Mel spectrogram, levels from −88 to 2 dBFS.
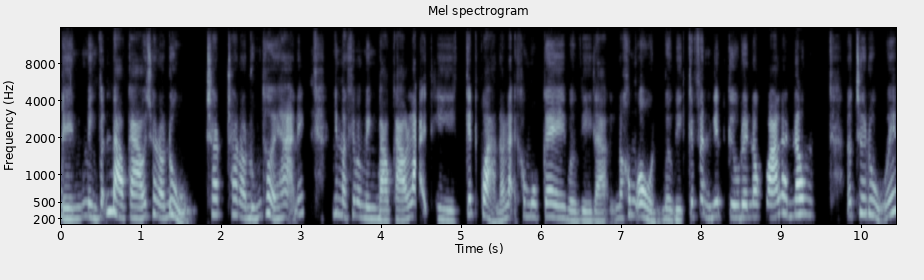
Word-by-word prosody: đến 195 +1 0
mình 230 -5 -4
vẫn 330 - 0
báo 230 - +7
cáo 215 0 +3
cho 270 +2 -3
nó 220 - +2
đủ, 170 -6 -2 0.2
cho 280 - +2
cho 280 -1 -2
nó 225 -3 -1
đúng 210 +2 -5
thời 300 -10 +1
hạn 230 +2 +1
ấy. 285 +3 -7 0.3
Nhưng 295 -1 -7
mà 245 - 0
khi 260 +3 -8
mà 250 - -2
mình 200 -3 -4
báo 180 -1 +3
cáo 180 0 +2
lại 255 +3 +3
thì 180 -4 -6
kết 280 0 -1
quả - - +4
nó - - -3
lại - - -1
không 260 -2 -9
ô 235 -1 -3
kê 230 -3 +2
bởi 175 -3 -4
vì 165 -1 -4
là 160 -1 -2
nó 210 +4 -7
không 275 +3 -4
ổn, 195 -10 +3
bởi 185 -1 -5
vì 185 0 -2
cái 250 - -4
phần 225 -6 -2
nghiên 250 +2 -1
cứu 225 -1 -2
đấy 230 -1 +2
nó 235 +1 0
quá 230 +1 +5
là 300 -1 +2
nông, 280 +2 +5 0.5
nó - - -5
chưa 300 -2 0
đủ 265 -7 -4
ấy. 310 +4 0
225 Hz, 300 wpm, -24 LUFS, 195-255 Hz, 0.5 s, báo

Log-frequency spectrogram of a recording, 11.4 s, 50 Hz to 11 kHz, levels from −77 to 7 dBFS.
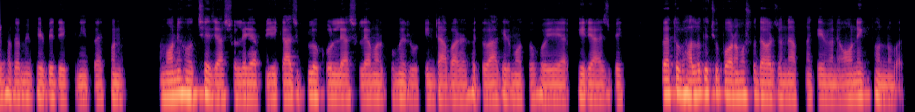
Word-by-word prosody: এভাবে 105 +1 +1
আমি 105 - 0
ভেবে 105 0 +1
দেখিনি। 95 0 -2
তো - - -11
এখন 100 0 -1 0.6
মনে 115 +2 +6
হচ্ছে 120 +2 +4
যে, - - +1
আসলে 105 -1 -1 0.2
আপনি 100 0 -18
এই 100 - -3
কাজগুলো 110 +2 +1
করলে, 100 -1 +1
আসলে 100 -1 -6
আমার 100 0 0
ঘুমের 100 0 -2
রুটিনটা 95 0 -4
আবার 95 0 -2
হয়তো 125 -5 -3
আগের 95 0 -2
মত 95 -1 -4 0.2
হয়ে 95 -2 +1
আ - - -6
ফিরে 100 -1 0
আসবে। 100 0 -5 0.5
তো - - -8
এত 125 - -2
ভালো 115 0 +6
কিছু 125 0 +2
পরামর্শ 110 0 +3
দেওয়ার 100 -2 +2
জন্য, 100 -1 -1
আপনাকে 100 0 -9
মানে 95 -1 -2
অনেক 105 +1 +1 0.2
ধন্যবাদ। 95 -2 -1
100 Hz, 195 wpm, -22 LUFS, 100-110 Hz, 0.6 s, মনে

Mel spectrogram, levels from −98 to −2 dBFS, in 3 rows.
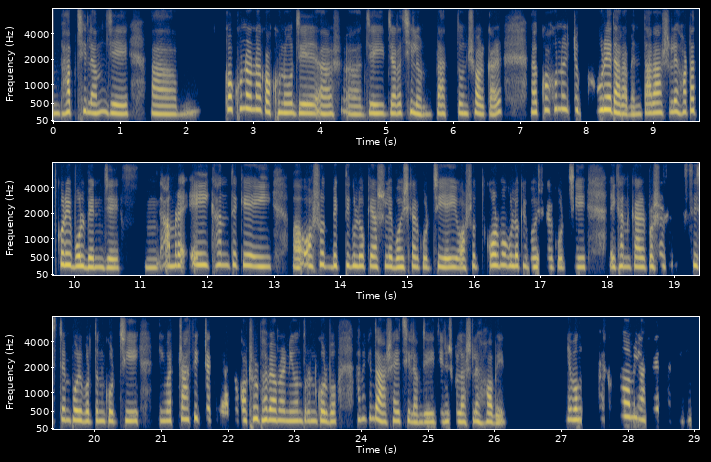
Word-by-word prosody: ভাবছিলাম 255 0 +1 0.2
যে 240 - +4 0.6
আম 215 -1 0 0.7
কখনো 360 +2 +4
না 335 - +4
কখনো 255 -1 +2 0.2
যে 245 - +3 0.3
আস 220 0 -1 0.2
আ - - -4 0.3
যেই 235 -1 +3 0.2
যারা 235 0 +1
ছিলেন, 230 -7 +1 0.2
প্রাক্তন 235 +1 -2 0.2
সরকার। 215 -2 0 0.5
আ - - +5 0.2
কখনো 345 +2 -1
একটু 320 +2 -8 0.2
ঘুরে 335 -1 +6
দাঁড়াবেন। 220 -4 +2
তারা 245 +1 +3
আসলে 270 +3 -2
হঠাৎ 310 +3 0
করেই 300 -1 +6
বলবেন 245 -3 +5 0.2
যে, 230 - +5 0.5
উম 230 0 -2 0.2
আমরা 280 +1 +2 0.3
এইখান 300 0 +1
থেকে 295 -1 -1 0.2
এই 255 - +3 0.4
আ - - +1 0.2
অসৎ 300 +3 0
ব্যক্তিগুলোকে 270 -2 +1
আসলে 255 +2 -1
বহিষ্কার 245 +2 +2
করছি, 235 +2 -4 0.2
এই 245 - +2
অসৎ 265 +2 -6 0.2
কর্মগুলোকে 280 -1 +3
বহিষ্কার 245 0 -1
করছি। 235 +1 -6 0.5
এখানকার 250 0 0
প্রশাসনিক 270 +2 -4 0.2
সিস্টেম 280 0 -1
পরিবর্তন 245 -2 +2
করছি। 245 +1 0 0.4
কিংবা 250 0 -1
ট্রাফিকটাকে 295 -1 -1 0.2
এত 235 - -17
কঠোরভাবে 275 +1 +3
আমরা 260 -1 +1
নিয়ন্ত্রণ 245 0 -1
করবো। 230 -2 +4 0.4
আমি 285 - -4
কিন্তু 310 -2 +1
আশায় 240 +3 -1
ছিলাম 220 -4 -2
যে - - -2
এই - - 0
জিনিসগুলো 230 0 -2
আসলে 235 +3 -3
হবে। 220 -3 +2 1.0
এবং 280 0 +5 0.4
এখনও 380 -1 -9
আমি 345 -1 -2
আশায় 285 +3 -10
থাকি 240 +1 -22
255 Hz, 140 wpm, -23 LUFS, 235-285 Hz, 1.0 s, ঘুরে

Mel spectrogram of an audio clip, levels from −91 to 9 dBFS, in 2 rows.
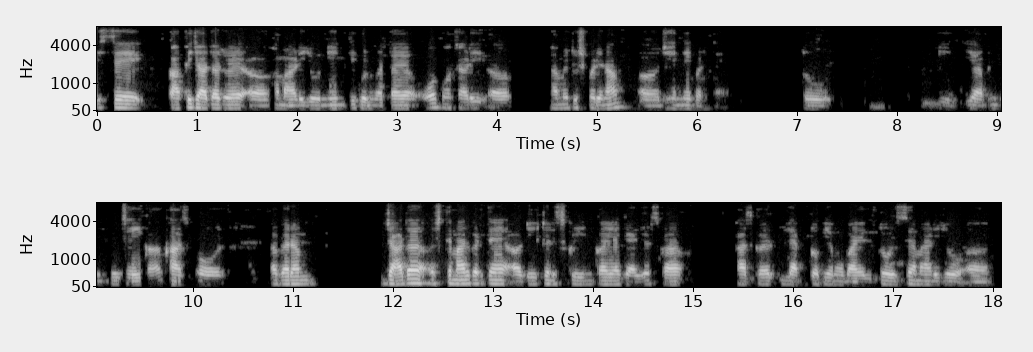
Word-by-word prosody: इससे 135 0 +1 0.5
काफ़ी 120 +4 +4
ज़्यादा 125 -2 +7
जो 120 - +1
है 120 - +5
अ, 105 0 +2
हमारी 110 0 +1
जो 230 - 0
नींद 230 +1 -5
की - - -9
गुणवत्ता 110 +1 -1
है 115 0 +3
और 145 - -1
बहुत 125 -1 -10
सारी 120 0 -2
अ, 115 - -4 0.6
हमें - - -4
तो - - -11
दुष्परिणाम 480 - 0 0.3
अ, 105 0 -2
झेलने 115 0 -6
पड़तें 340 - -12
हैं। 340 - -29 0.8
तो 440 -1 -4 1.0
जी, 285 -2 -21
ये - - -1
आपने 235 - -6
बिल्कुल 225 - -10
सही 115 0 +1
कहा, - - 0
ख़ासतौर 110 0 +1 0.5
अगर 130 0 +4
हम 130 0 +3 0.8
ज़्यादा 155 0 +8
अ, - - 0
इस्तेमाल 135 -1 +3
करते 135 - -1
हैं 130 - +5
अ, - - +3
डिजिटल 125 +2 -4
स्क्रीन 120 -1 -8
का 120 - +2
या 120 - +2
गैजेट्स - - -1
का, 115 - +6 0.6
ख़ासकर 120 +1 0 0.2
लैपटॉप - - -1
या 120 - -2
मोबाइल 110 -1 0
तो 485 - +3
इससे 460 - -3
हमारी 460 - -2
जो 470 0 +2 0.2
अ 100 -1 -3
125 Hz, 180 wpm, -19 LUFS, -, 1.0 s, ज़्यादा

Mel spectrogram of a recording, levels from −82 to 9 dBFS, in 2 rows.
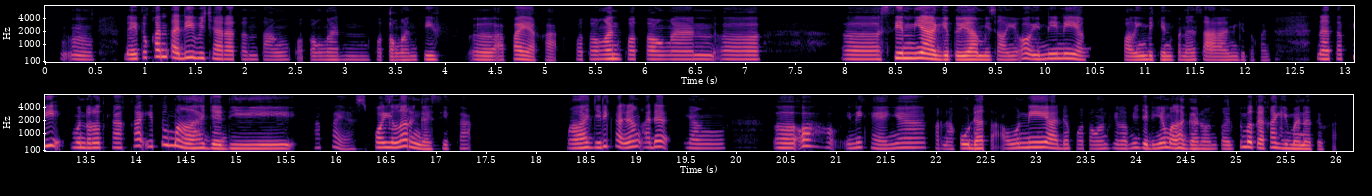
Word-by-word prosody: Hmm. 205 -3 -7 0.3
Nah, 230 - -2
itu 295 - -5
kan 345 +2 +4
tadi 290 +2 +5
bicara 240 -5 +1
tentang 200 -2 -12
potongan-potongan 190 -1 -9
tiv 200 0 -3 0.3
eee 190 -2 -2
apa 185 +4 -6
ya 190 -3 +1
Kak, 170 -1 -13 0.2
potongan-potongan 220 -1 -1 0.2
eee, 215 -1 -3 0.9
eee 220 -1 0
scene-nya 270 +2 +8
gitu 200 -1 +3
ya 200 0 +8
misalnya 195 0 -1
oh 260 - +2
ini 225 +4 +3
nih 255 -1 +4
yang 190 - -15 0.3
paling 190 +1 +1
bikin 190 -1 -2
penasaran 185 -1 -5
gitu 175 -1 -14
kan. 165 - -20 0.5
Nah, 225 -2 +2
tapi 230 +11 -1
menurut 245 -1 0
Kakak 255 +8 -4
itu 305 +6 -5
malah 230 -10 +4
jadi 200 -1 +1 0.7
apa 240 +3 -17
ya - - -18
spoiler 255 - +2
nggak 190 -8 0
sih 190 +2 -13
Kak? 205 0 -15 1.0
Malah 225 +2 +2
jadi 250 +4 -1
kadang 280 -1 +1
ada 285 +1 -1 0.2
yang, 220 -1 -9 0.5
eee 235 -1 +1
oh 325 0 +2 0.3
ini 240 +4 -5
kayaknya 240 +4 -5
karena 195 -3 -14
aku 210 - -1
udah 205 +1 +4
tahu 205 +1 -9
nih 260 -1 +4
ada 210 0 -5
potongan 200 0 -10
filmnya 205 +3 -7
jadinya 215 +4 +2
malah 220 - +4
nggak 190 -1 -2
nonton. 190 +1 -7
Tuh - - -14
menurut 270 -3 +5
Kakak 255 +3 -1
gimana 195 -3 +1
tuh 170 -2 -15
Kak? - - -31
215 Hz, 160 wpm, -24 LUFS, 195-245 Hz, 1.0 s, scene-nya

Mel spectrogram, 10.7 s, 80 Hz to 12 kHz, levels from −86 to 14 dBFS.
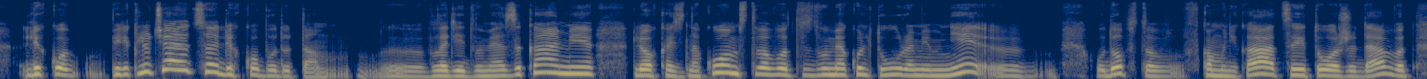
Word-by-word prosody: легко 225 0 +3 0.2
переключаются, 310 - +2
легко 225 -3 0
будут 180 -3 -5
там, 150 - -9
э, 125 - -8
владеть 180 -1 +1
2 180 +2 -3
языками, 255 +4 +2 0.3
лёгкость 195 -4 0
знакомства 240 - +2
вот 220 -4 +1
с 205 - -8
2 220 +1 +1
культурами, 210 -3 0
мне, 240 +11 0
э, 180 -3 -7 0.5
удобства 190 -1 +2
в 170 0 -10
в - - -24
коммуникации 205 +2 +2
тоже, 185 -4 +1
да, 185 +9 0
вот. 190 -7 -2
205 Hz, 135 wpm, -22 LUFS, 185-235 Hz, 0.5 s, легко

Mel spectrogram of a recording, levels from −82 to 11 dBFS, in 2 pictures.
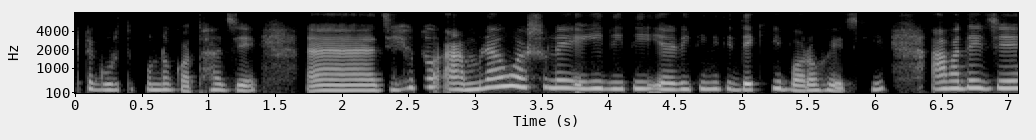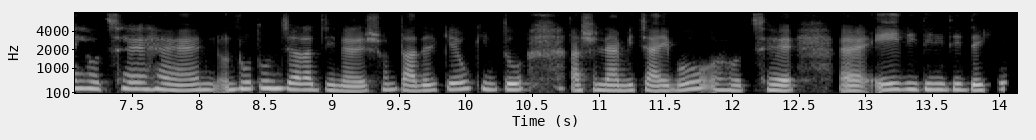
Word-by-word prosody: একটা 245 - -5
গুরুত্বপূর্ণ 210 0 -3
কথা 175 +4 -7 0.2
যে 190 - 0 0.5
অ্যা 175 - 0 0.5
যেহেতু 270 +9 -5 0.2
আমরাও 270 +10 +4
আসলে 300 -2 0 0.2
এই 255 +1 +2
রীতি 245 +1 0
এ্যা 225 - +3
রীতিনীতি 240 +1 -2
দেখেই 215 +5 +1
বড় 190 0 +1
হয়েছি। 220 +3 -4 0.5
আমাদের 265 +2 +4
যে 270 - +3 0.2
হচ্ছে 245 +3 -4 0.2
হ্যাঁ 205 -4 0 0.4
নতুন 260 +2 +2
যারা 215 -2 +3
জেনারেশন 185 +2 -2
তাদেরকেও 200 +5 0
কিন্তু 225 -1 -1 0.5
আসলে 195 +1 -1
আমি 190 +1 -1
চাইব 185 0 0 0.4
হচ্ছে 185 +2 -6 0.5
এ্যা - - 0 0.3
এই 215 - +4
রীতিনীতি 220 -1 +1
দেখে 200 +2 +1
220 Hz, 135 wpm, -23 LUFS, 195-245 Hz, 0.5 s, আমরাও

